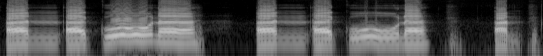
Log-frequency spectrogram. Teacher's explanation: Suara nunnya diperjelas karena dia ada bacaan berupa izhar halqi. Nun ketemu dengan hamzah dijelaskan suara nunnya an akuna, an akuna.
